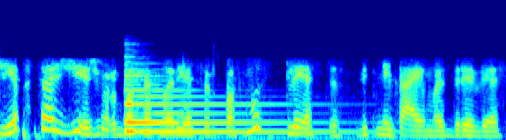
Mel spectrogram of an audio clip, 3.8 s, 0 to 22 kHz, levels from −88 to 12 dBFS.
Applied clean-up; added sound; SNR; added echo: none; Plucked string instrument; -2 dB; none.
